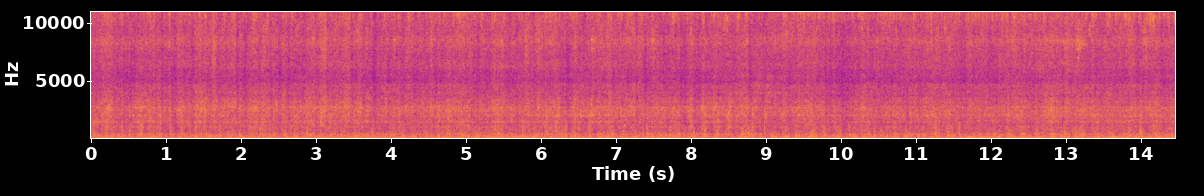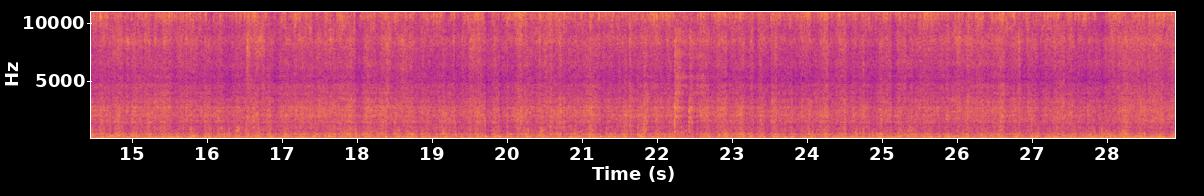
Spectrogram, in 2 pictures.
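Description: Running noise of a Pakistan Railways Green Line passenger coach in motion, heard from an open door of the coach: wheels rolling over the track with a steady rumble and rattle.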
